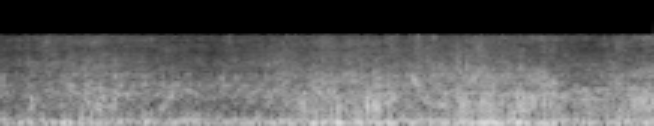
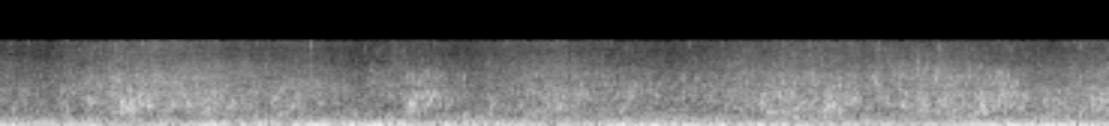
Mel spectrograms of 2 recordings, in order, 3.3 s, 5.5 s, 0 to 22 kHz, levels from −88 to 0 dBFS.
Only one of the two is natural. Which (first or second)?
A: second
